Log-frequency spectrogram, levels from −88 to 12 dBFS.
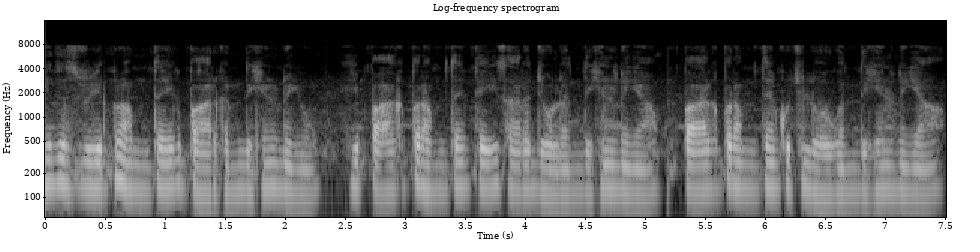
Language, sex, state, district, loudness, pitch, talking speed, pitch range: Hindi, male, Uttarakhand, Tehri Garhwal, -22 LUFS, 125 Hz, 190 wpm, 120-135 Hz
